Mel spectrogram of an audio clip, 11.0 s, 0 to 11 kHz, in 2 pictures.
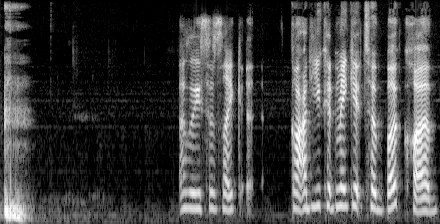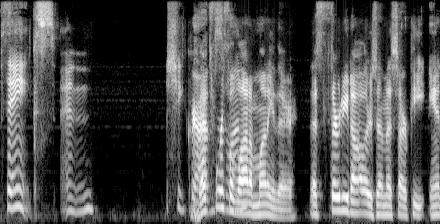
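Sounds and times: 
man clearing throat: 0:00.0 - 0:00.6
speech: 0:02.2 - 0:06.8, 0:07.6 - 0:10.9.

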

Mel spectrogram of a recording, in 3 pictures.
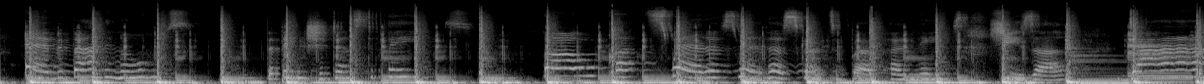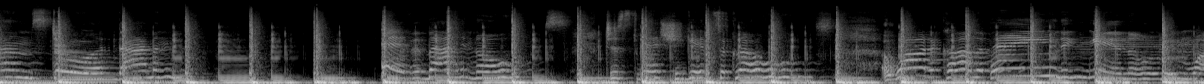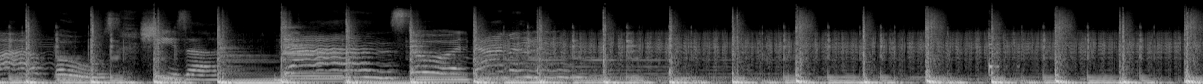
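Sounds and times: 
person singing: 0:00.0 - 0:01.9, 0:05.5 - 0:13.9, 0:15.9 - 0:26.3, 0:26.9 - 0:30.4
rock song with full band: 0:00.0 - 0:16.6, 0:17.2 - 0:36.1
speech: 0:02.7 - 0:04.6, 0:07.2 - 0:10.8.

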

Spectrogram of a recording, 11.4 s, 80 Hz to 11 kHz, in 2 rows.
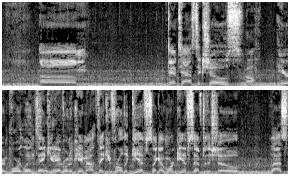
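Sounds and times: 
Toyota Yaris compact car engine rumble heard from inside: 0:00.0 - 0:11.4
high tonal whine: 0:00.0 - 0:11.4
road noise inside a Toyota Yaris compact car: 0:00.0 - 0:11.4
speech: 0:00.8 - 0:01.1, 0:03.4 - 0:11.4.

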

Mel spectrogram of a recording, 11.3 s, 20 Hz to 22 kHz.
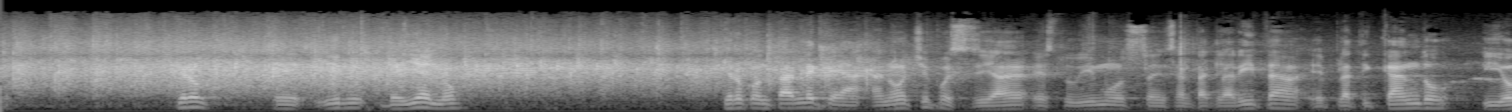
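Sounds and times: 
audience applauding: 0:00.0 - 0:07.0
speech: 0:01.3 - 0:03.6, 0:05.4 - 0:11.3.

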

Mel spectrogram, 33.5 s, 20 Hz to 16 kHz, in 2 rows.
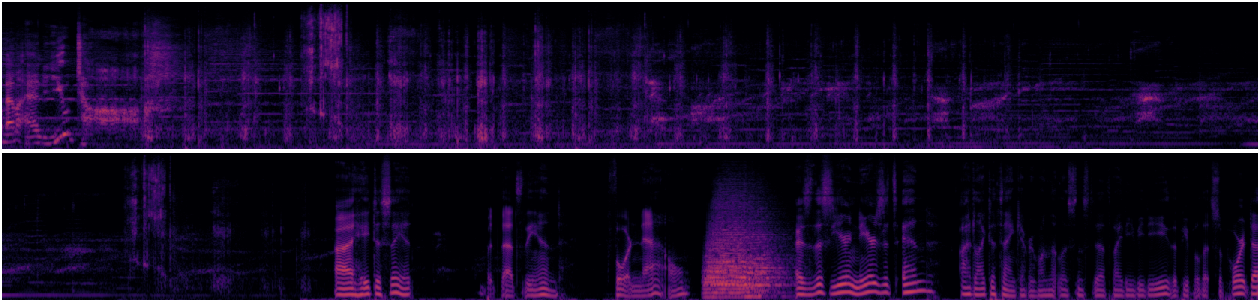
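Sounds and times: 
speech: 0:00.0 - 0:02.2, 0:21.2 - 0:22.3, 0:23.4 - 0:24.3, 0:25.0 - 0:33.4
crisp snack being bitten and chewed: 0:01.8 - 0:15.2, 0:16.9 - 0:21.2.

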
